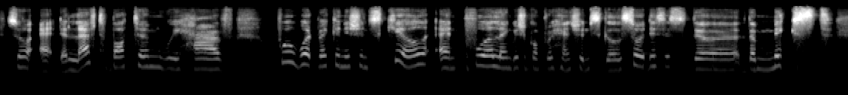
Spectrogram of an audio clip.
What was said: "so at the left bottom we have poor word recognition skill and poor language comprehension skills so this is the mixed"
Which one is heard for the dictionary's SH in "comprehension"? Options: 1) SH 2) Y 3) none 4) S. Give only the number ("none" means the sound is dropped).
1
